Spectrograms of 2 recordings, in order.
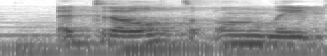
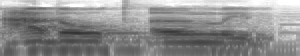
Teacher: Stress on the second syllable in America, stress on the first in England.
